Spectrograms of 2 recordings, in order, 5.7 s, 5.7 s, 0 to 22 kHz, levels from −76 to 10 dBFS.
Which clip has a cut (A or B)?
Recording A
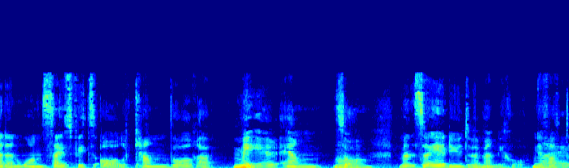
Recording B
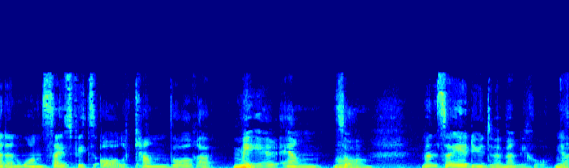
A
